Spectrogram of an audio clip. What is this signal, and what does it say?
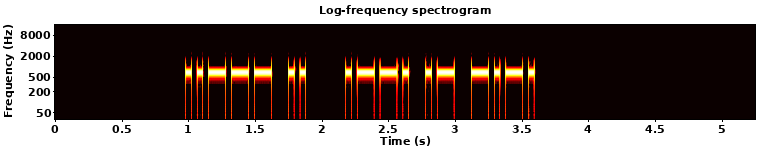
Morse code, heard as a keyed tone, about 28 wpm, 700 Hz. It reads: 2I PAC
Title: Winter Field Day Exchanges Encore 28wpm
